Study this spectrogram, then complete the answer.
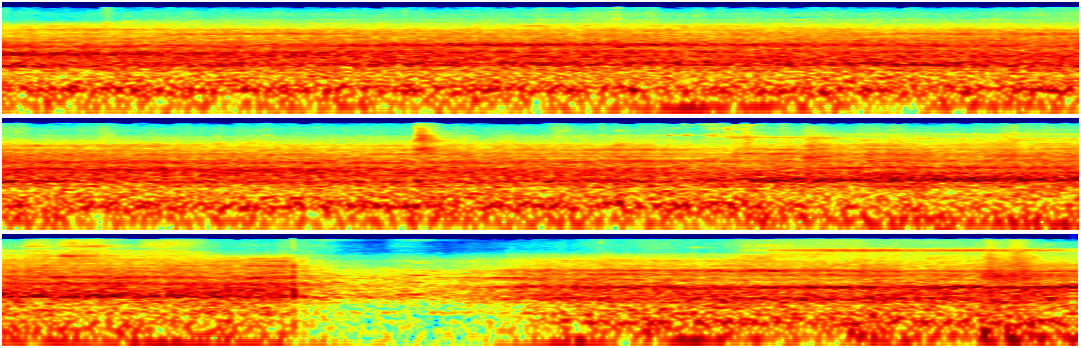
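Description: A subway train rumbles along the track, heard from inside the car.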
